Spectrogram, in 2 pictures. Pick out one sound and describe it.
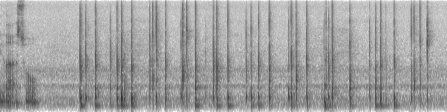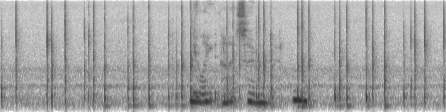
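Long fingernails tap and click on a stiff plastic bag.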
